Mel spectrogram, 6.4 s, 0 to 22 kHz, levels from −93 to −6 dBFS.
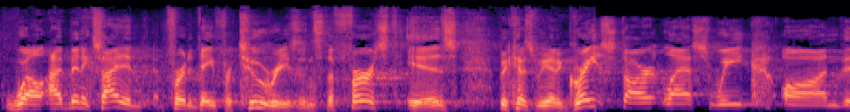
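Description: At 4.46 s the sound changes character abruptly and stays that way to the end. There is no gap at the switch. The top end vanishes, with nothing above about 11.2 kHz. The level falls by roughly 5 dB. A faint new background noise appears, about 45 dB under the signal. The audio turns duller and flatter. This is likely an input switched to a poorer device partway through the recording.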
